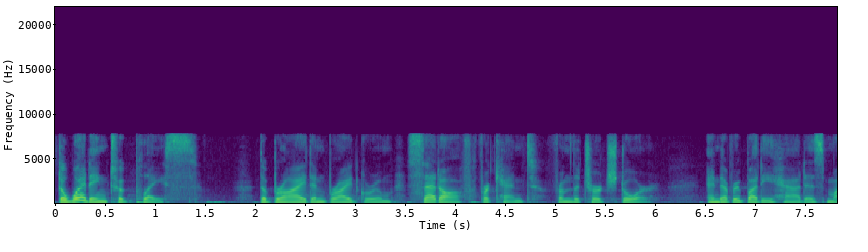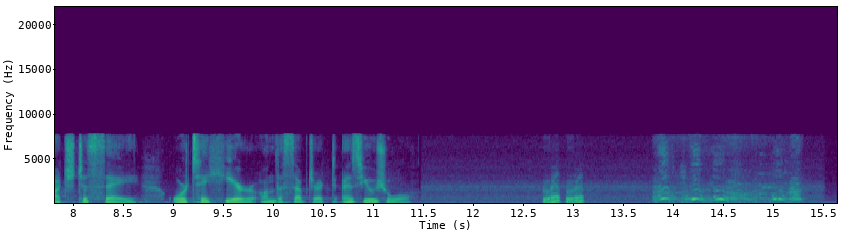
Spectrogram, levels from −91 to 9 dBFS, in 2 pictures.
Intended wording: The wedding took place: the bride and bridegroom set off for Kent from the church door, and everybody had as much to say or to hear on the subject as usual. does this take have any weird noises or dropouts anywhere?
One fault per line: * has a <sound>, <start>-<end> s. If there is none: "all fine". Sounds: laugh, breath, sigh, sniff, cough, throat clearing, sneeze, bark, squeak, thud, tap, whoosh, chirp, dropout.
* has a laugh, 12.7-13.1 s
* has a bark, 13.8-15.3 s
